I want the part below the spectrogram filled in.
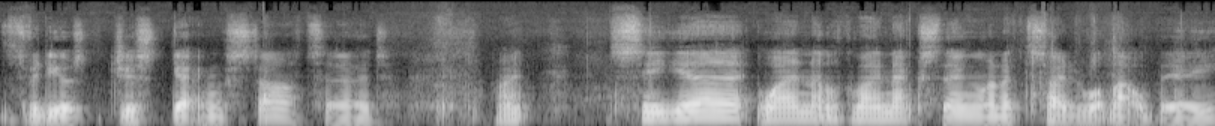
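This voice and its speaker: The pace is fairly slow. The speaker has a British accent. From UK. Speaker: YouTuber reviewing his DVD collection. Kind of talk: casual vlog talk. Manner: hesitant, many fillers.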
